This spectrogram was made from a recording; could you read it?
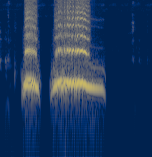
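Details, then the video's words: Single cooing phrase from a spotted dove used as a lure bird, a short low note then a longer smooth coo falling slightly at the end, with no other sounds. "Tiếng Cu Gáy / chim cu gáy kích bổi nhanh nổi"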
